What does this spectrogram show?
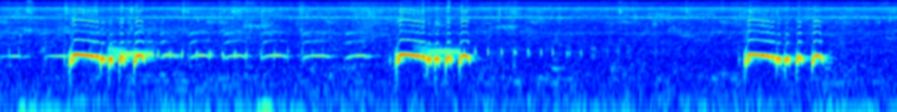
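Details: Lively local zebra dove song used to stir other doves into singing: three loud phrases about two and a half seconds apart, each a bent, trilled coo, with quieter repeated notes between them.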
